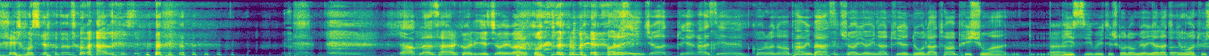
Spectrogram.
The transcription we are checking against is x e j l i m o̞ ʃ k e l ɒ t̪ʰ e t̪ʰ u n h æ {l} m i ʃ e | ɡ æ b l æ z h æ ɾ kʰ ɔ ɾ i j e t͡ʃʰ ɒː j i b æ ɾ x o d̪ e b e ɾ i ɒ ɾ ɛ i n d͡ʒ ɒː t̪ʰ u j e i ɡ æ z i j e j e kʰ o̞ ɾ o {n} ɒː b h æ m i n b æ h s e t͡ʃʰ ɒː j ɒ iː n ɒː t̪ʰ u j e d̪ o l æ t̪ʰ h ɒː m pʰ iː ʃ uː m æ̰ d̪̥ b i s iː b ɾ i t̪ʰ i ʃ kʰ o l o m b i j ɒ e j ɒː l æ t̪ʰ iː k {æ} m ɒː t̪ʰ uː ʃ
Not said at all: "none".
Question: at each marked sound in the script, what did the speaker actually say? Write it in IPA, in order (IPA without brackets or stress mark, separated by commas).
l, n, e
